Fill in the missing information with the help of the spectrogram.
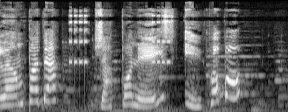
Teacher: O acento agudo é usado em uma infinidade de palavras para deixar as vogais A, E, I, O e U com um som mais aberto, como podemos observar em árvore, pés, índio, óculos e baú. Já o acento circunflexo só é usado com as vogais A, E e O, deixando essas letras com um som mais fechado, como em lâmpada, japonês e robô.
